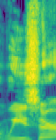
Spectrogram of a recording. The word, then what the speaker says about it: Ouiser: And they kept calling her Weezer, and I thought that was just her last name.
